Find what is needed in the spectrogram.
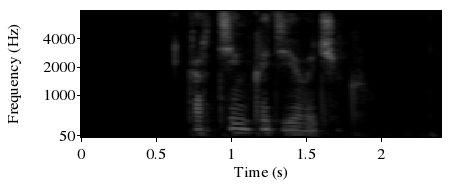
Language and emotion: Russian, neutral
